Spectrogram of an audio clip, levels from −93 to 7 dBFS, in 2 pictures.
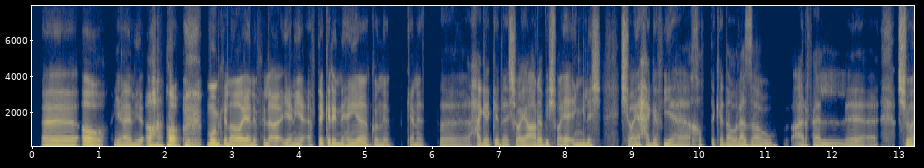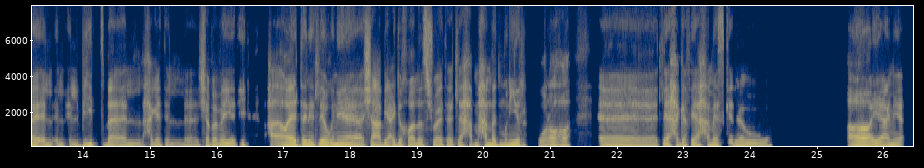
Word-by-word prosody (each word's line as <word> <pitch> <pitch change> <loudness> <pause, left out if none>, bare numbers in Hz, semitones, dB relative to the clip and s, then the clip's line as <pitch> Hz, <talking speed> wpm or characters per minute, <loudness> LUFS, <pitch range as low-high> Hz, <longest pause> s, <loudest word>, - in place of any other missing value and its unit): آآ 155 +4 +3
آه، 135 -8 +3
يعني 125 -1 0
آه 130 0 +5 0.4
ممكن 135 -1 +5
آه، 130 +2 +4
يعني 115 -2 +2
في 120 - -10
ال 125 +2 -1
يعني 115 +1 -2
أفتكر 155 +4 +1
إن 120 -1 0
هي 140 +5 +1
كنت 110 -4 -6 0.2
كانت 110 0 -7 0.7
حاجة 125 +2 -1
كده 120 -1 -4
شوية 115 0 -1
عربي، 120 +2 0
شوية 115 0 -2
English، 120 -1 -1 0.3
شوية 115 +1 -1
حاجة 120 0 +1
فيها 115 -3 -3
خبط 125 0 -9
كده 115 +1 -4
ورزع، 115 -1 -1 0.5
وعارفة 115 +3 -5
ال 110 - -7 0.3
شوية 120 -1 +2
ال 110 0 -4
ال 115 0 -6 0.2
الbeat 125 +2 +1 0.2
بقى 115 -1 0
الحاجات 110 +1 -4
ال 105 0 -9 0.2
الشبابية 110 -4 0
دي، 115 +1 -3 0.4
أوقات 140 +1 +4
تاني 135 -2 +4
تلاقي 135 +2 +3
أغنية 125 -1 +4
شعبي 115 -1 +1
عادي 125 +1 0
خالص، 115 -1 -1
شوية 115 -1 -1
ت 115 - -5
تلاقي 120 0 -2
ح 120 - -1
محمد 120 +2 +2
منير 120 0 +3 0.2
وراها، 115 -1 0 0.4
آآ، 115 -1 0
تلاقي 135 +2 0
حاجة 135 -1 +1
فيها 130 +1 0
حماس 125 +1 +1
كده 120 -1 -2
و 115 0 -3 1.1
آه 140 -2 +5
يعني 125 +1 +1
120 Hz, 140 wpm, -23 LUFS, 115-125 Hz, 1.1 s, آه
